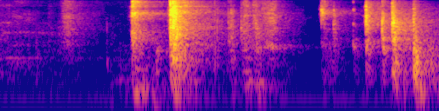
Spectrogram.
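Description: Several brief, soft knocks and rustles, about one every half second, from a handheld phone being moved and handled, over a low steady hum.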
